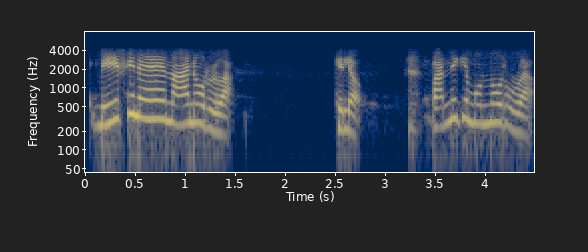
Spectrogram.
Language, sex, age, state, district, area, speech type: Malayalam, female, 60+, Kerala, Pathanamthitta, rural, conversation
